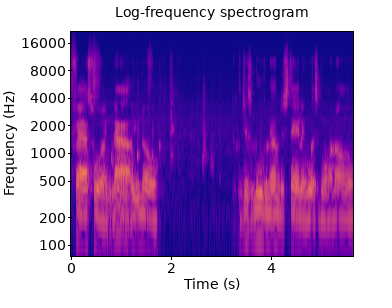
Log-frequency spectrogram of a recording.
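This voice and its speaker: A fairly low-pitched man's voice with an American accent. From US South, Florida. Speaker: podcast host. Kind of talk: casual monologue. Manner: halting, many fillers.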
